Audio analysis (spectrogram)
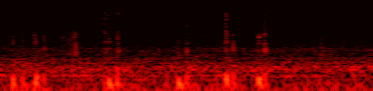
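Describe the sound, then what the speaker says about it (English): Steady typing on a computer keyboard while an ID number is entered into faculty ScoreCard software: quick, irregular key clicks run continuously and fairly softly, with no voice over them. "Typing in the ID number,"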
